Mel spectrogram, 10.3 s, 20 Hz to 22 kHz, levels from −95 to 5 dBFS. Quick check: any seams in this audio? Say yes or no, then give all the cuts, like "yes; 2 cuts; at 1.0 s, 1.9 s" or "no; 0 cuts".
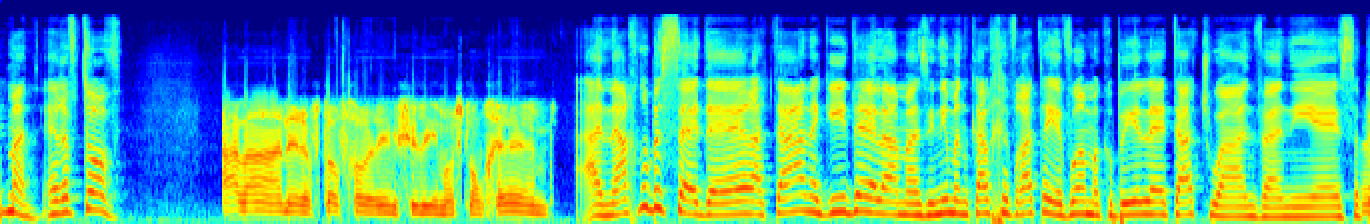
no; 0 cuts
